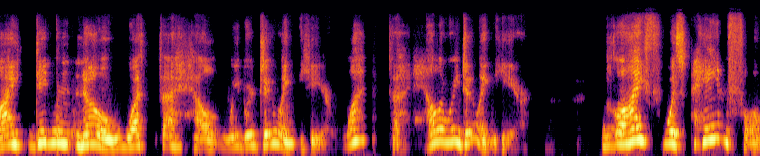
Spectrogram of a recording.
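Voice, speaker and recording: A woman with an American accent speaks very slowly in a fairly high, somewhat breathy voice, her pitch swinging very widely. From New York, Brooklyn. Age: 70s. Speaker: former journalist. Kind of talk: interview. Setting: podcast.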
